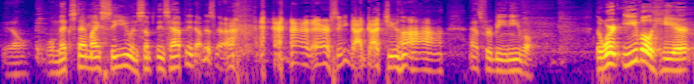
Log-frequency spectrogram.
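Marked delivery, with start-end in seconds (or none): 0.6-6.6 lightly acted gloat, broken by a laugh; mock gloating. Wronged person seeing enemy suffer, mildly mock gloating. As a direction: gloat a little, as if vengeance has come.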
